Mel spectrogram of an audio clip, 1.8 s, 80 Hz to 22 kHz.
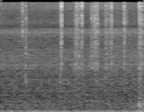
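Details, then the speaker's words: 2013 Toyota Hiace, manual, with about 0.65 A parasitic draw draining the battery overnight: the BCM circuit on standby voltage gives continuous uneven relay clicking over a low hum; fixed by switching it to ignition voltage. "You will hear a clicking sound from the BCM, and it's not supposed to be like that."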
